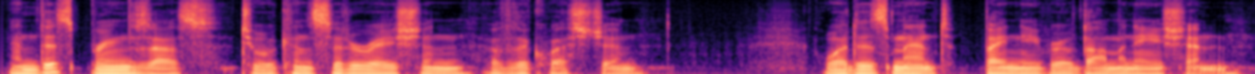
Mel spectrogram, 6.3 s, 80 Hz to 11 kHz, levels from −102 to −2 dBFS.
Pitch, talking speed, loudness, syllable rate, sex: 100 Hz, 155 wpm, -18 LUFS, 4.9 syllables/s, male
